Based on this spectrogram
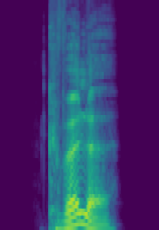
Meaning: first/third-person singular subjunctive II of quellen
- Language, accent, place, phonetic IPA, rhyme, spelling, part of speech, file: German, Germany, Berlin, [ˈkvœlə], -œlə, quölle, verb, De-quölle.ogg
